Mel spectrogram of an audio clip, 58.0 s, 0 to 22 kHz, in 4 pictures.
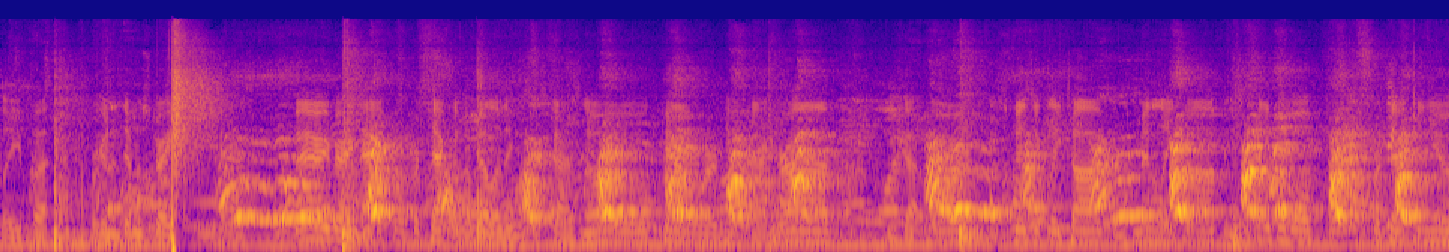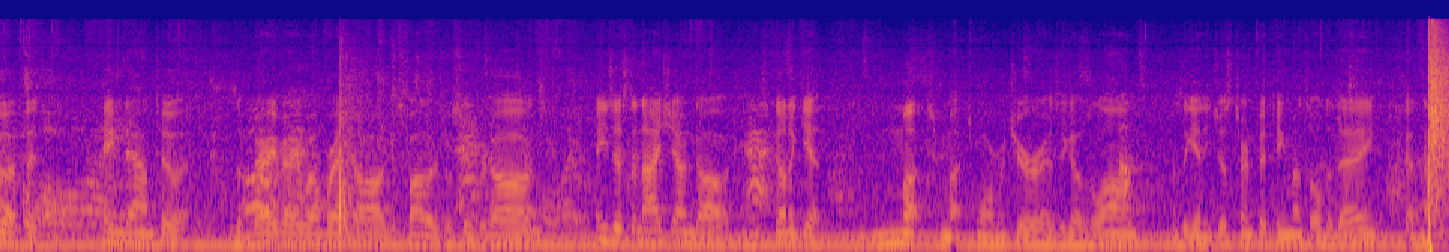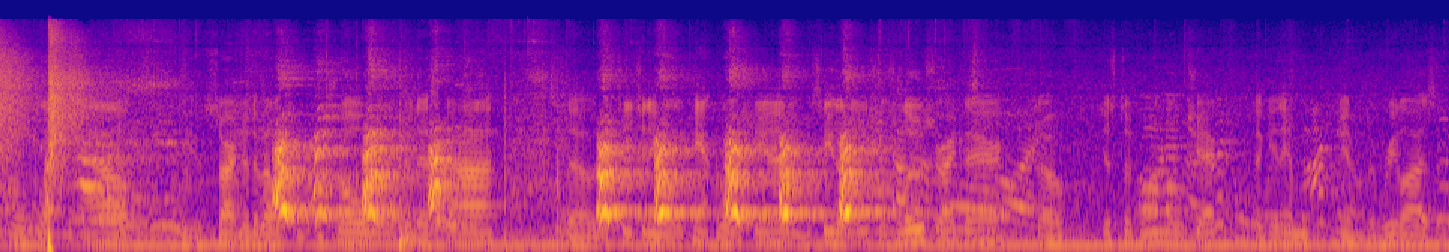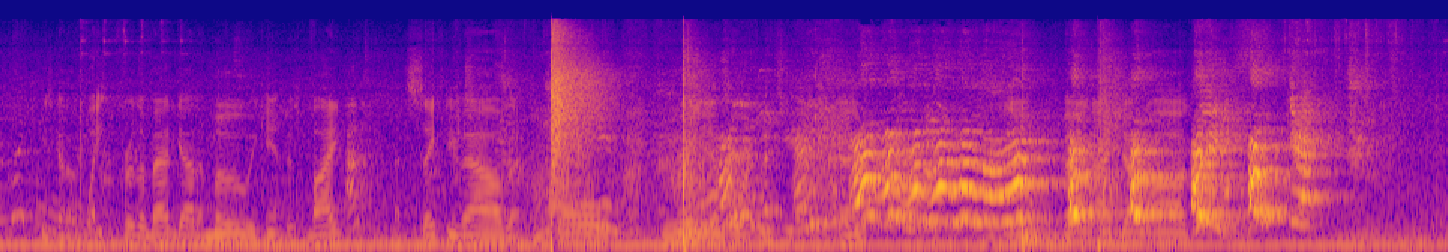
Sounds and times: Bow-wow: 2.0 - 8.3, 9.2 - 14.4, 31.7 - 33.6, 34.9 - 38.0, 51.8 - 56.8
Yip: 9.3 - 14.3, 31.7 - 33.6, 35.0 - 37.9, 52.0 - 57.2.

